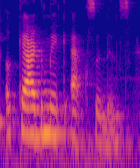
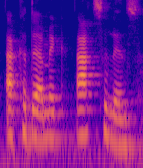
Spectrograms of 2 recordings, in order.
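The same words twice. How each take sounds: First: "academic" as "uh-KAD-mik", slowly demonstrated; slow "academic excellence" with academic squashed to uh-KAD-mik; wrong pronunciation. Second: "academic" as "ak-uh-DEM-ik", slowly modelled; slow "academic excellence", DEM stressed in academic; correct stress. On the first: (academic का गलत उच्चारण, "अकैडमिक") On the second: (academic में "डे" पर ज़ोर, धीरे) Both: Shown as a demonstration. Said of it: "ना कि".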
